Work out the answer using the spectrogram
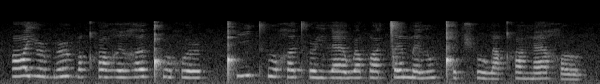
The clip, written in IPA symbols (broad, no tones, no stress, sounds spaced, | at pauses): ɑ j ə˞ b ə˞ b ə qʰ u ʁ i ʁ ə ǃʰ u χʷ ə˞ | ǃʰ i tʰ u χ ə tʰ ə˞ j l æ w ə˞ qʷ ə˞ ǀ ɛ m ɛ l u ǃʰ ə t͡ʃʰ ʊ w æ qʰ ə˞ ŋ æ χ ʊ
